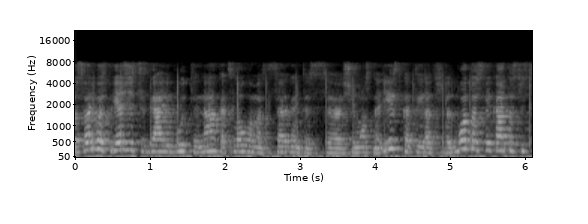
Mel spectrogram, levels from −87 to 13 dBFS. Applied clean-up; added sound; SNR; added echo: none; Walk, footsteps; 8 dB; reverberation time 0.6 s.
